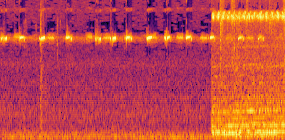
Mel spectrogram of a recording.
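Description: Night crickets chirping in a steady, even rhythm of high chirps, about four a second. About four seconds in the crickets give way to a suddenly louder sound of several steady low tones, growing louder.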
